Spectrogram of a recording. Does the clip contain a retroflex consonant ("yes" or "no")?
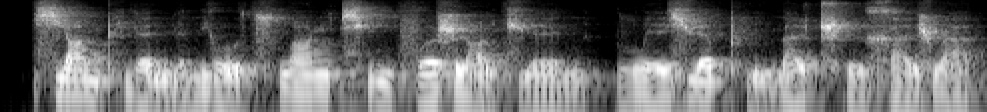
yes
